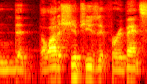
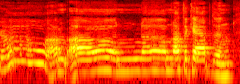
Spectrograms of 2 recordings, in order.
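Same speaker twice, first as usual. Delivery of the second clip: high, stammering mock fright; mock freak-out; 8 semitones higher, slower than usual. Caribou freaking out at Zoro, high frightened denial. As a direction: stammer it high, backing out of blame. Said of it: "freaks out".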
